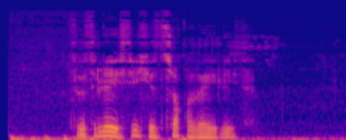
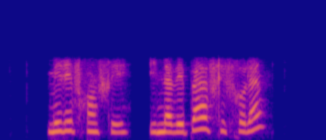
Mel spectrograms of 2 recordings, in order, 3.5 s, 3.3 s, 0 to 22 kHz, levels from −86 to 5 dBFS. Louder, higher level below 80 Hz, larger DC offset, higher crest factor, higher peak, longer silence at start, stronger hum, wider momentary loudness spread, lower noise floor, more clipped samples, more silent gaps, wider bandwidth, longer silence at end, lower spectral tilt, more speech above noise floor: about the same, -29 LUFS vs -28 LUFS; first, -40 dBFS vs -76 dBFS; neither; about the same, 18 dB vs 20 dB; about the same, -12 dBFS vs -10 dBFS; second, 0.1 s vs 0.5 s; neither; first, 17 LU vs 10 LU; second, -49 dBFS vs -84 dBFS; neither; second, none vs 1.37-1.48 s; first, 16 kHz vs 4.2 kHz; second, 0.05 s vs 0.6 s; first, -6 dB/octave vs -1.5 dB/octave; second, 21 dB vs 56 dB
